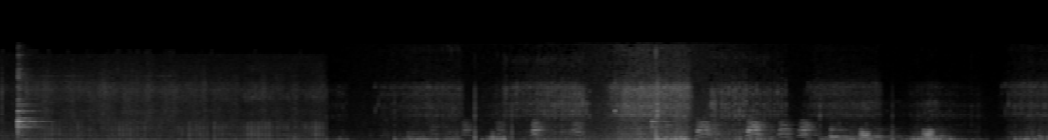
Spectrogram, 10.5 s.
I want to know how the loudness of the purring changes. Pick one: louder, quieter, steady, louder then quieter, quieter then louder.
louder then quieter.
